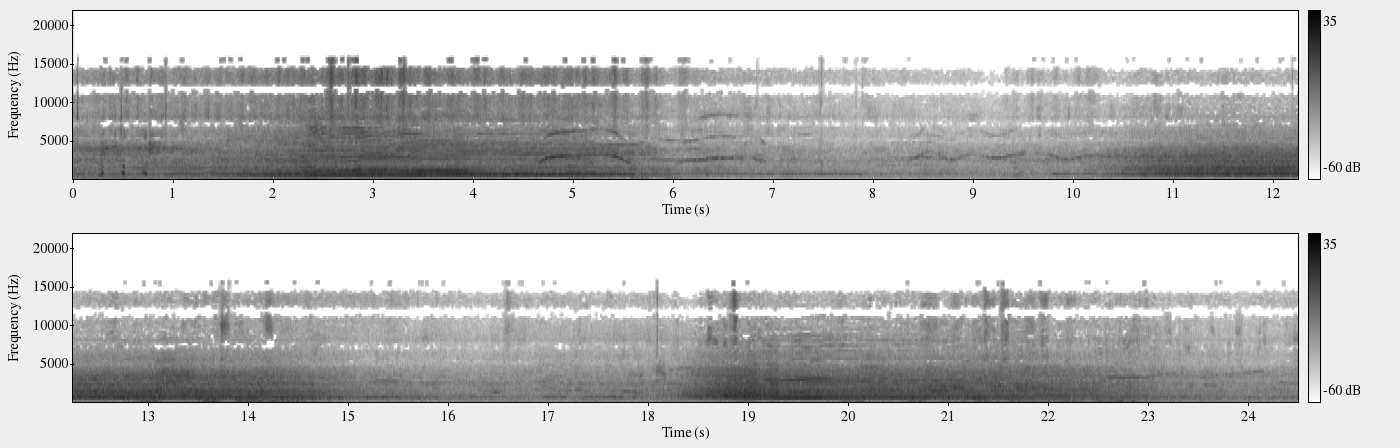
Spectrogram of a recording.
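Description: A huge stadium crowd cheering in three big swells, about two, eleven and nineteen seconds in, with long sustained yells of many voices. Each swell is one side of the stands answering in turn as the mascot rouses it.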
